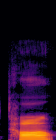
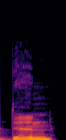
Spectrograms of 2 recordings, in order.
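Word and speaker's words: 田: And it's pronounced in Japanese as ta or den.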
